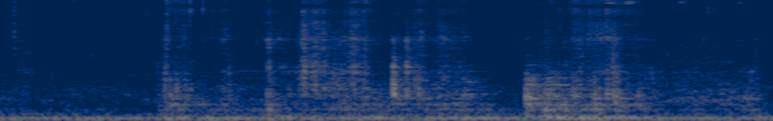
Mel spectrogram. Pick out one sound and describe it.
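Hands rub and squish raw chicken in a metal bowl.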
